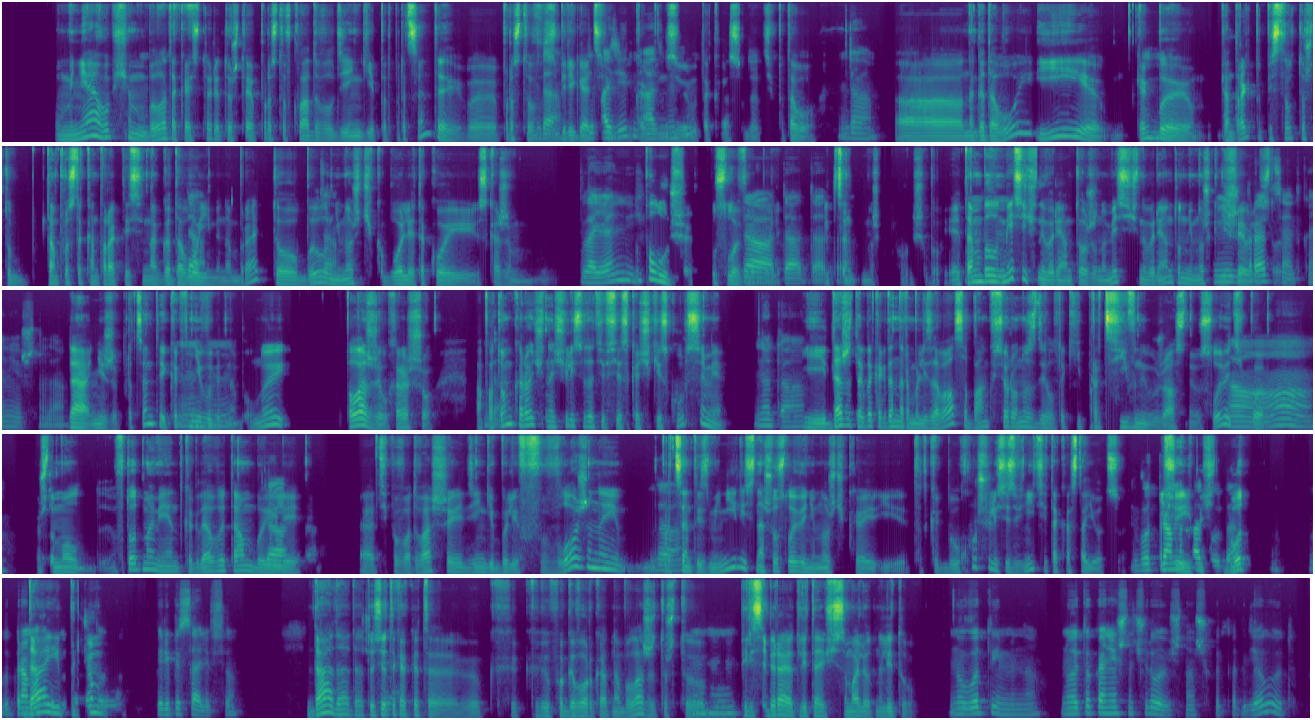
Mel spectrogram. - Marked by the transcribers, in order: tapping; drawn out: "А"; "Вообще" said as "вще"; "вообще" said as "вще"; "когда" said as "када"
- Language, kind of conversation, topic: Russian, unstructured, Что заставляет вас не доверять банкам и другим финансовым организациям?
